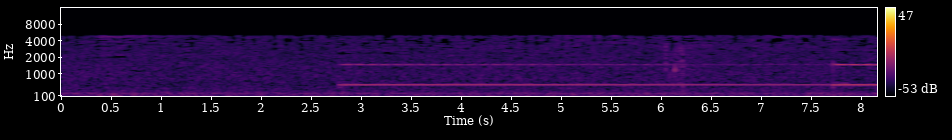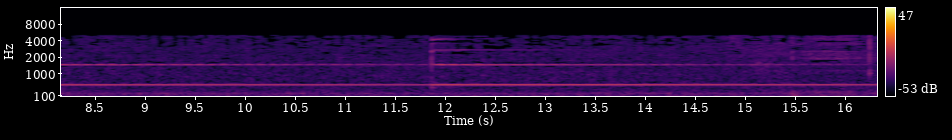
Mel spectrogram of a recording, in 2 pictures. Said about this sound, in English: And hearing the gong 3 times.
